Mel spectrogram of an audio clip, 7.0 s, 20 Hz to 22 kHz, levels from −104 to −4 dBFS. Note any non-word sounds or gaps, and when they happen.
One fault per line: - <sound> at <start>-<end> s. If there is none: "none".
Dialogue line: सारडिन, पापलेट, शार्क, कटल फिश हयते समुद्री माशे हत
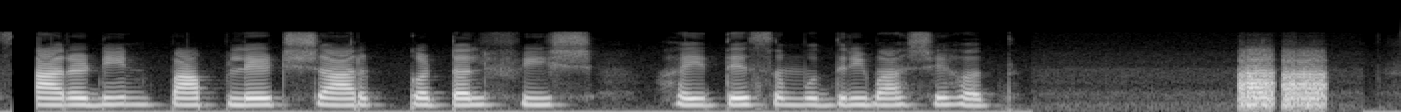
- dropout at 0.1-0.2 s
- laugh at 6.2-6.6 s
